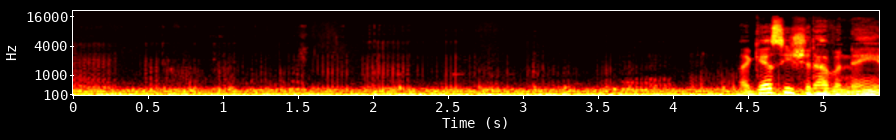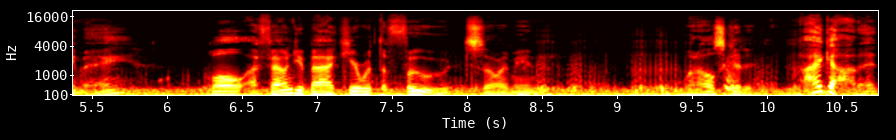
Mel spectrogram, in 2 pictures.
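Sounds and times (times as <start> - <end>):
small cat purring: 0.0 - 10.7
speech: 4.4 - 10.7.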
